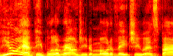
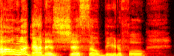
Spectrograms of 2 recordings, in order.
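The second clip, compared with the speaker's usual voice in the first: teary voice, holding back crying; 4 semitones higher than usual. Reacting to what the other speaker shared, fighting back tears. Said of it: "I'm not gonna start crying".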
